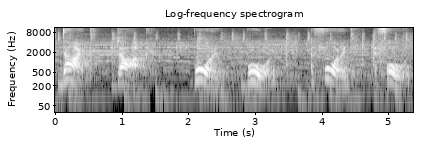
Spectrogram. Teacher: The R sound is basically missed before a consonant.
